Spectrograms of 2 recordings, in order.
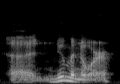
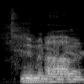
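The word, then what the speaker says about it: Númenor: And when he arrives at Numenor, is that how you pronounce it? Numenor? Numenor, yeah.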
